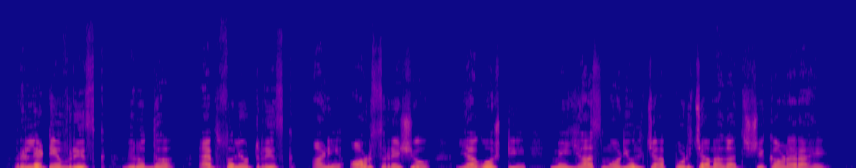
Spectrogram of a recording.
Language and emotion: Marathi, neutral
